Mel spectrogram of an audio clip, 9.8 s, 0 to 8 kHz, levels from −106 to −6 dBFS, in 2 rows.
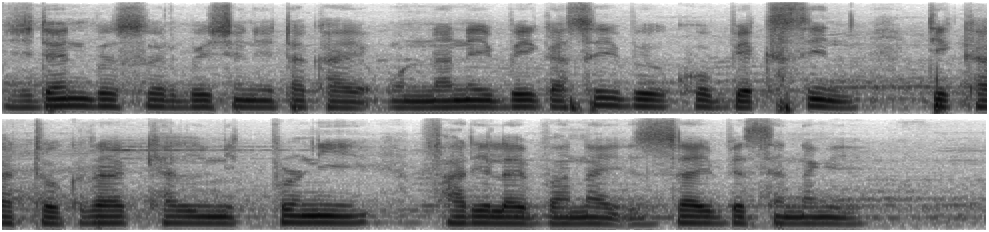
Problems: constant background noise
